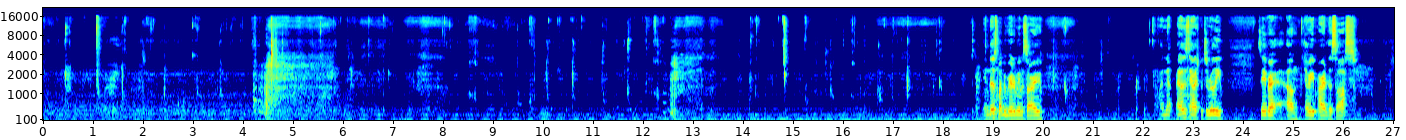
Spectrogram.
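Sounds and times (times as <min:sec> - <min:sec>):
person chewing fries: 0:00.0 - 0:18.9, 0:20.1 - 0:22.3.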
